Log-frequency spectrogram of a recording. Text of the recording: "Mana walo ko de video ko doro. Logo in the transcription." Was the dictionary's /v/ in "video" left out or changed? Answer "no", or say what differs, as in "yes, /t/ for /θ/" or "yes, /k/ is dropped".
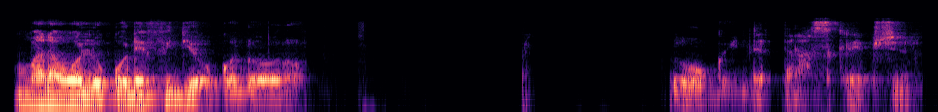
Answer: yes, /f/ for /v/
